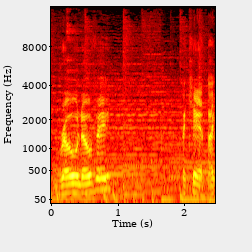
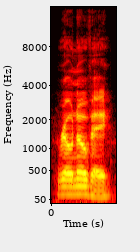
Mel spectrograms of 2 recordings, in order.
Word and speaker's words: Ronove: Ronove. I'll go with that for now. I remember just being told not to reduce the E to a silent letter.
